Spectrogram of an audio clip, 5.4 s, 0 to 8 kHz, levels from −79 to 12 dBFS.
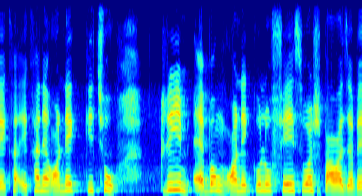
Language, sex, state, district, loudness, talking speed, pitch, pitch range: Bengali, female, Tripura, West Tripura, -17 LUFS, 100 wpm, 265 Hz, 240-275 Hz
